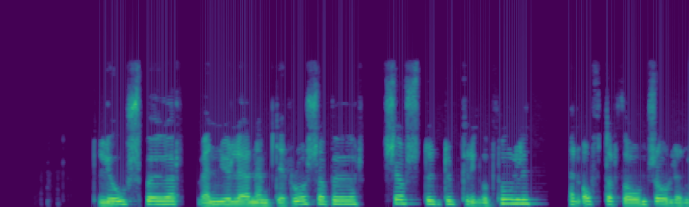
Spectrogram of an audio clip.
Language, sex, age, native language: Icelandic, female, 40-49, Icelandic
